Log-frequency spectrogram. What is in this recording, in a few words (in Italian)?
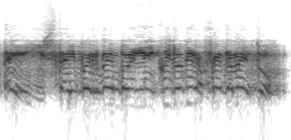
damaged water, mood high, speech it; War Thunder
